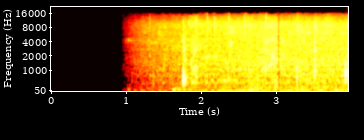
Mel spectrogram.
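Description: A man's footsteps scuff on wet pavement outdoors.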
